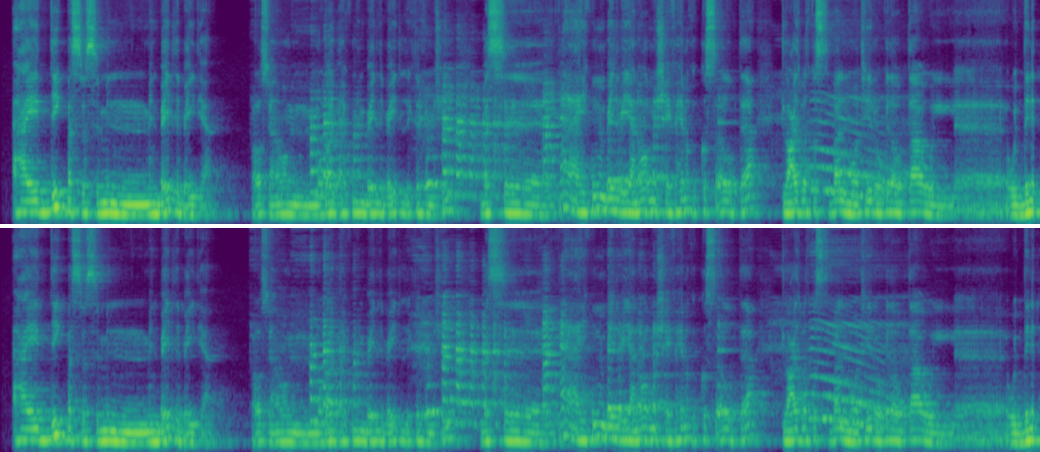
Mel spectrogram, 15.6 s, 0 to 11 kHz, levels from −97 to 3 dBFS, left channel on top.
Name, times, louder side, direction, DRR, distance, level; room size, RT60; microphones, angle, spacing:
voice 1, 0.2-3.2 3.8-15.5, left 2 dB, 30° left, 0.9 m, -24 dB
Laughter, 4.6-5.4 6.2-8.6 9.1-9.9 10.6-10.9 11.6-13.8, right 1 dB, 70° right, 6.3 m, -31 dB
22.5 x 17.0 x 8.0 m
head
